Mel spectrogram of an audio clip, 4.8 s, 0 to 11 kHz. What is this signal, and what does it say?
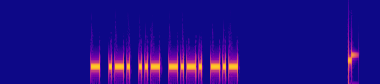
Morse code, heard as a keyed tone, about 32 wpm, 700 Hz. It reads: TRUCK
